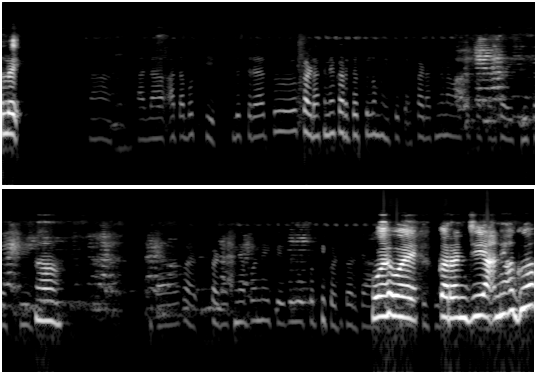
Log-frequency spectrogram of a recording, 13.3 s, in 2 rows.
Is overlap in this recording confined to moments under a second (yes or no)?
no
